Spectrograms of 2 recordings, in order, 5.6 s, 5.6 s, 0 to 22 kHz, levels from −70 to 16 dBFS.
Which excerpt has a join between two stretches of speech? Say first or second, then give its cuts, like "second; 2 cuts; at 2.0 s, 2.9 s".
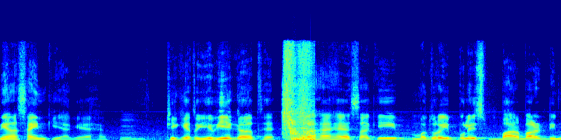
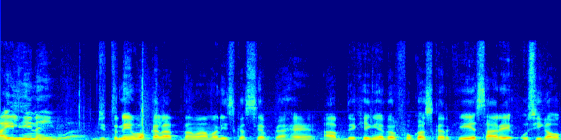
first; 1 cut; at 3.0 s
